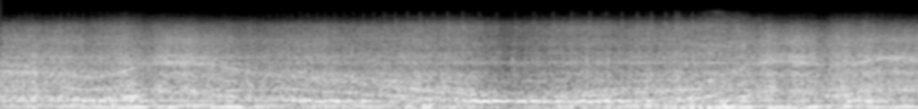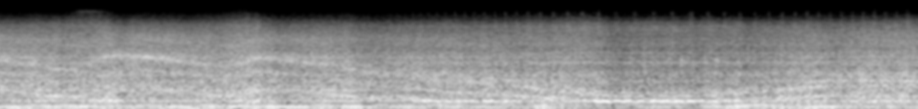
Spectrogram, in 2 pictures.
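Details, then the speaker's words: Z car first start after a timing belt job, with a kinked power steering hose replaced before bleeding the steering. Steady, even idle with a smooth low hum and no knocks or misses; the engine runs healthy and settled. "Sounds good to me. Man, that sounds good. It's smooth."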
